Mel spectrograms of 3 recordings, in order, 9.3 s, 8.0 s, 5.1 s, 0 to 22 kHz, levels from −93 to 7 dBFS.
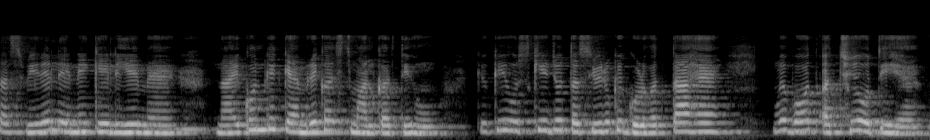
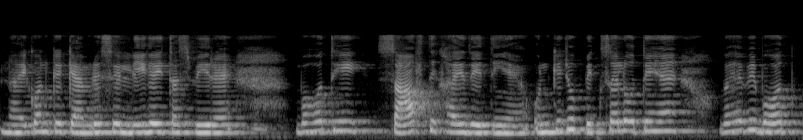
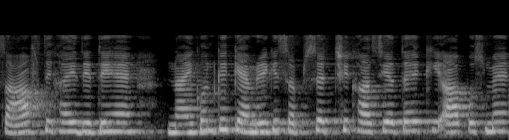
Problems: background sounds at intervals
